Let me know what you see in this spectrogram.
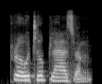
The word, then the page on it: Protoplasm: Indian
